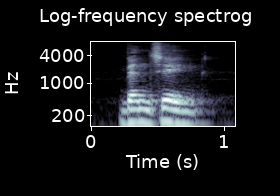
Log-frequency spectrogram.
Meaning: benzene
- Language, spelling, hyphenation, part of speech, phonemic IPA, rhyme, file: Dutch, benzeen, ben‧zeen, noun, /bɛnˈzeːn/, -eːn, Nl-benzeen.ogg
